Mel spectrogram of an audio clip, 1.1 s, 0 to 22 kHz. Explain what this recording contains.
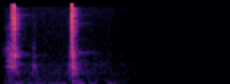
Marantz PDM201 PAUSE (unpowered)
Sounds from my trusty Marantz PMD201 cassette recorder.
It wasn't powered at the time, these are just the sounds of the button action.
AKG condenser microphone M-Audio Delta AP
click, button, tape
